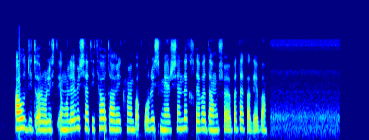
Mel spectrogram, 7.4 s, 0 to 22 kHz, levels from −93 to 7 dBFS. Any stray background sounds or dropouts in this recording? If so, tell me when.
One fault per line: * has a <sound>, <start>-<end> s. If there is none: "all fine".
all fine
